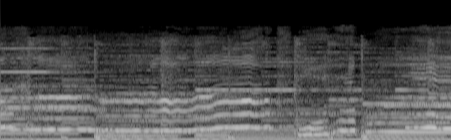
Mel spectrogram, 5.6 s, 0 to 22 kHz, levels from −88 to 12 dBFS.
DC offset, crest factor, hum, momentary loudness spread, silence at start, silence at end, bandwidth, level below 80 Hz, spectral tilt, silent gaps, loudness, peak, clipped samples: 3%; 14 dB; none; 6 LU; 0 s; 0 s; 10 kHz; -34 dBFS; -7 dB/octave; none; -20 LUFS; -6 dBFS; under 0.1%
